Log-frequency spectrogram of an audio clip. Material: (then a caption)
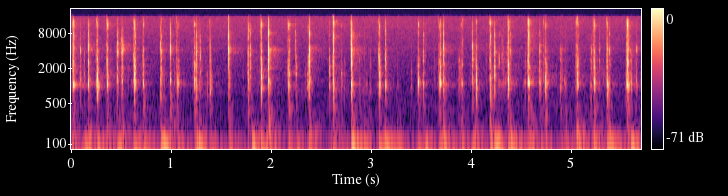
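Plastic. Fingertips type quickly on a full-size black plastic computer keyboard, producing a dense run of short, dry key taps with a bright click edge and a low steady hum underneath. The individual strokes run together too closely to count reliably, with a brief break in rhythm midway.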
